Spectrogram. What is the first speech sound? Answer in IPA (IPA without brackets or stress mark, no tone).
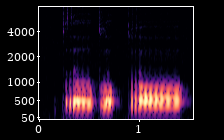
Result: p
